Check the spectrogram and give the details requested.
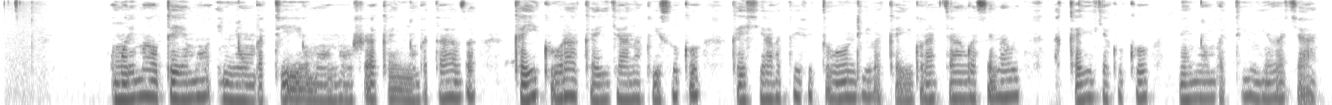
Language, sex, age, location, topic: Kinyarwanda, male, 25-35, Nyagatare, agriculture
